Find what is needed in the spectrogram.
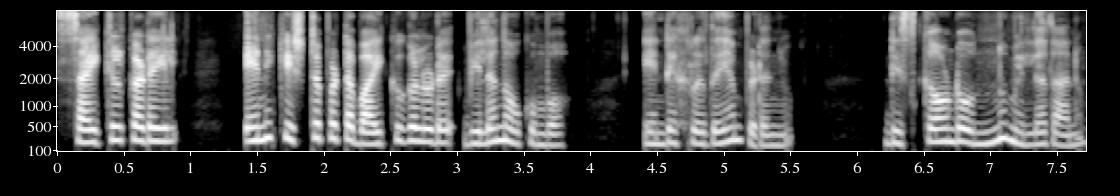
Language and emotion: Malayalam, sad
